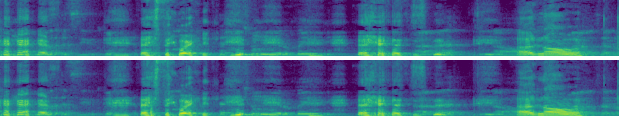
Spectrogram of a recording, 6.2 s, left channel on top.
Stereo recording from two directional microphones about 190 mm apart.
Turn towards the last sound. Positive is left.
turn(degrees=-20)  # may be behind; listen again after turning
